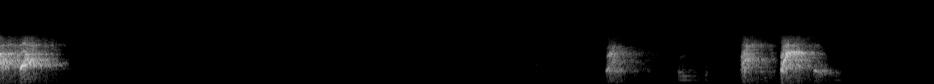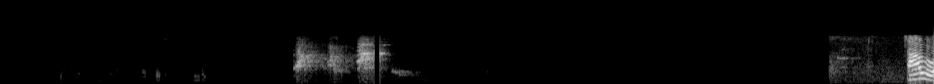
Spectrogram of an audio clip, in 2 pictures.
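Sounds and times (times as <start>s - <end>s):
small dog barking at home: 0.0s - 0.8s, 6.0s - 6.6s, 7.4s - 8.5s, 12.2s - 13.6s
speech: 18.4s - 18.6s.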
